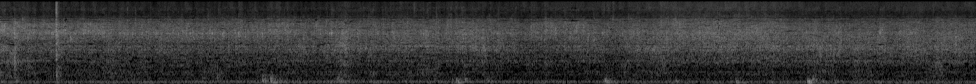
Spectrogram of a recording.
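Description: Onions fry in olive oil in a pan for a home-cooked brunch, a steady close sizzle running the whole time with a few soft stirring scrapes and clicks, no talking.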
